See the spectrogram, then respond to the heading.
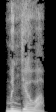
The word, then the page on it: menjawab: Indonesian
